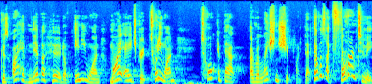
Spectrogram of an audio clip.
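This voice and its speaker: Over noticeable background noise, a man with a New Zealand accent speaks in an animated tone at a moderate pace, his extremely high pitch swinging very widely. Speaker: preacher. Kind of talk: sermon. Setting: church.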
